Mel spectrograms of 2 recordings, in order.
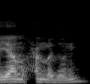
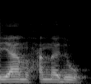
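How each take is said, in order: First: The name ends with an n sound. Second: The name ends with a short vowel. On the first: The speaker calls it wrong. "you don't say ya Muhammadun" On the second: The speaker calls it right. "you say ya Muhammadu, because you make the word light"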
